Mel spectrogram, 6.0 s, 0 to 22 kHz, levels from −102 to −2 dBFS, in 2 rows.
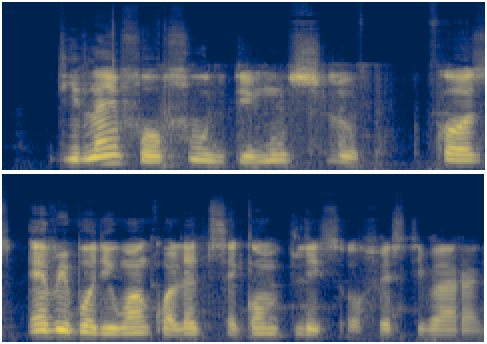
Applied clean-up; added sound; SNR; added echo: neural mask model DeepFilterNet 3.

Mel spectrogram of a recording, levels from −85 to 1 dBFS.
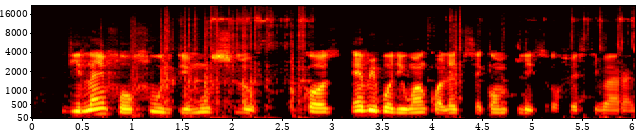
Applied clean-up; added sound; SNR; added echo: classical method spectral subtraction.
